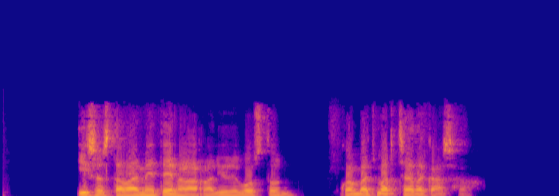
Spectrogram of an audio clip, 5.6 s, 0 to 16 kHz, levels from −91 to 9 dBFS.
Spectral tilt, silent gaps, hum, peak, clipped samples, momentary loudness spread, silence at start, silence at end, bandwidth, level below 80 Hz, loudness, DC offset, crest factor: -5.5 dB/octave; 3.05-3.28 s; none; -2 dBFS; under 0.1%; 11 LU; 0.8 s; 0.9 s; 8 kHz; -38 dBFS; -17 LUFS; under 0.1%; 16 dB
